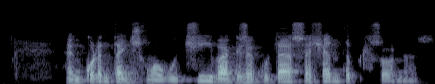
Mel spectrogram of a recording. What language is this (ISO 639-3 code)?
cat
